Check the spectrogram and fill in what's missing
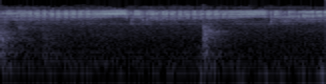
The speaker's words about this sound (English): This is a chorus cicada singing. So that's the really common one we hear a lot? Yep.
